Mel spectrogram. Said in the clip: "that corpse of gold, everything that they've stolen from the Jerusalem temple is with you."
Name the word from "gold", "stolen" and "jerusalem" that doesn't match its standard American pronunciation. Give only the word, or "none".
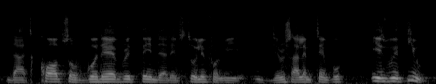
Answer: gold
